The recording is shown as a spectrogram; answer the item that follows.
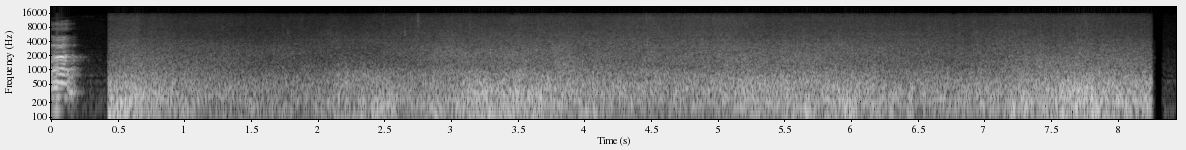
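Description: A steady rushing noise like wind or surf, with no tone in it, that cuts in suddenly about half a second in and stops just as suddenly at the end.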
